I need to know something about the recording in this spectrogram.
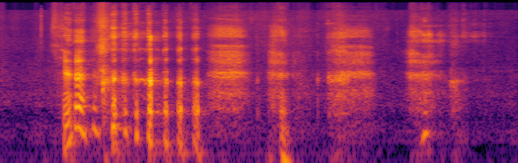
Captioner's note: chuckling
